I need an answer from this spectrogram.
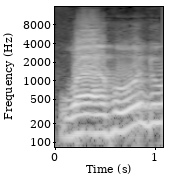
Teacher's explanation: Wahudu, wa dan hu, ha itu di pangkal kerongkong, makhrajnya jangan lambat, jangan panjang, dia satu harakat saja, sama seperti wa.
